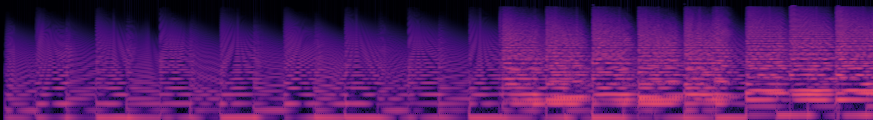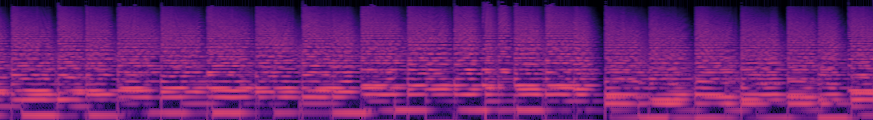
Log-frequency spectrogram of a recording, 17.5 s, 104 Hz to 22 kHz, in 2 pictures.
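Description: Chorus Synth, Memorymoog Classic Analog Polyphonic Synthesizer; 56 Chorus Synth; Factory programs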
